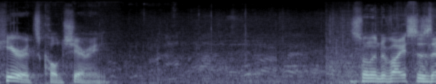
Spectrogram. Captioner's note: people chattering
